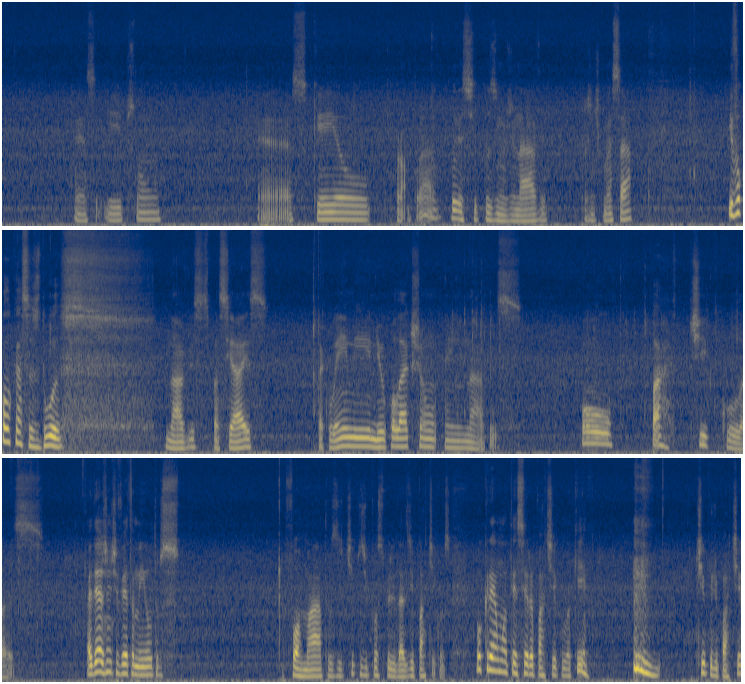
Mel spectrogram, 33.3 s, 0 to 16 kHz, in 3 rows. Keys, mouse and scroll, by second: 1.0 s, 3.8 s, 5.3 e, 6.0 Tab, 6.5 middle click, 9.0-9.8 scroll down 7, 10.4-10.9 scroll down 1, 11.4 click, 12.3 g, 13.8 click, 15.9 m, 22.8 Return, 30.4 shift+right click, 31.2 shift+a.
